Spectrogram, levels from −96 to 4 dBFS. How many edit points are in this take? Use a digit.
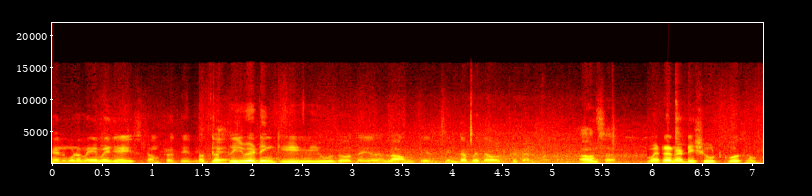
2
